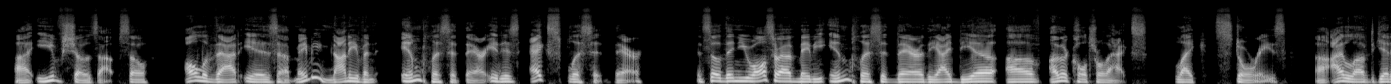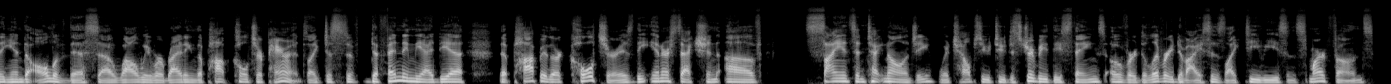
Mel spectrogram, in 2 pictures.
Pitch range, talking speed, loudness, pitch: 105-135 Hz, 175 wpm, -17 LUFS, 120 Hz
